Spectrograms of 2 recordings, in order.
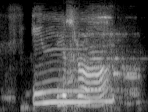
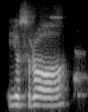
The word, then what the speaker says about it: يسرا: Because again, we've got fatha, it's fatha tanween, but it converts into a vertical fatha. So it's still a fatha and you would pronounce it with a round mouth. So it will be Yusra.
